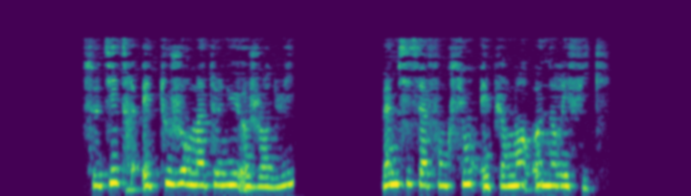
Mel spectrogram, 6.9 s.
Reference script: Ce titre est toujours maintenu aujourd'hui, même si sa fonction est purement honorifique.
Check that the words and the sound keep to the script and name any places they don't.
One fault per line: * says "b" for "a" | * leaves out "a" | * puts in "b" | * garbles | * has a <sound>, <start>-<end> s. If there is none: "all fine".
all fine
